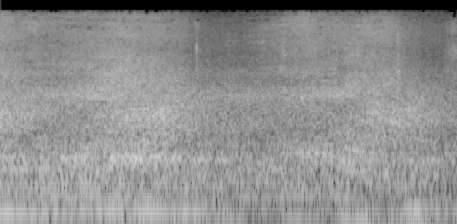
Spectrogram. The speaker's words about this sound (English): And so a lot of people are staying inside, although I am still surprised to see so many cars passing me by.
